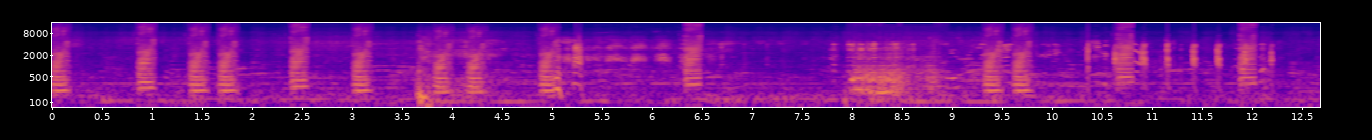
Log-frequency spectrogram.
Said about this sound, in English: Is that a fart keyboard you found? It is. Nice. It can do burps.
